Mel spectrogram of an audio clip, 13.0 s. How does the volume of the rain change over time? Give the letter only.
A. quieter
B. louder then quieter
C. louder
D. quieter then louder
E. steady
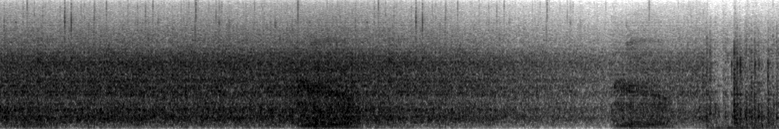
A.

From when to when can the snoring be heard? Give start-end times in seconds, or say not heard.
0.2-1.1, 4.9-6.1, 10.2-11.3.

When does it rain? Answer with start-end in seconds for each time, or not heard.
0.0-12.9.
